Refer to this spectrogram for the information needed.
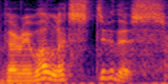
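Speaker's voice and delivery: put-on fancy voice, a whole new way of talking. Acting out the character stepping from the car: character's changed fancy voice. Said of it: "changes the way he talks completely".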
